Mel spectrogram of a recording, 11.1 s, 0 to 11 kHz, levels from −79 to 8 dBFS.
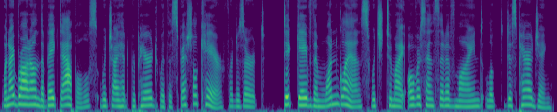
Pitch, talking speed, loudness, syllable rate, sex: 190 Hz, 150 wpm, -20 LUFS, 4.4 syllables/s, female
